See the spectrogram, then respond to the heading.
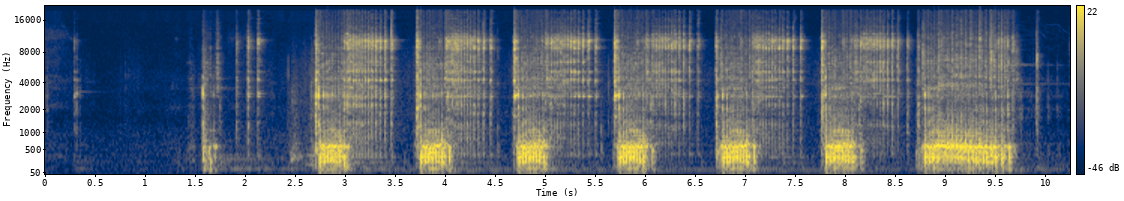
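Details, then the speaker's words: Homelite Super EZ chainsaw, boxed about two years after transit damage and non-starting, on its first test run after reassembly; assembly oil makes compression artificially high. Repeated pulls give coughing bursts about once a second, then it catches and runs a few seconds: normal start. "It's a good sign. It could stay running."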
